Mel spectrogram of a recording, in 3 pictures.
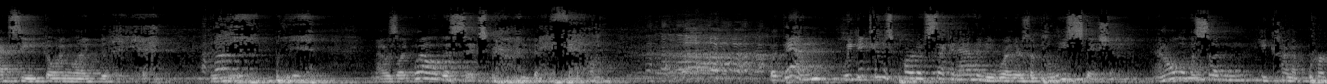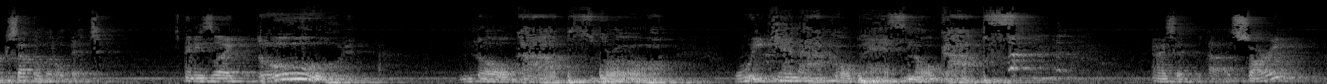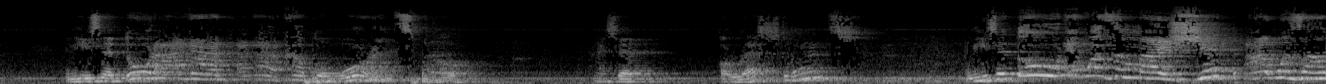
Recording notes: Live From Austin 2! Stories of heartbreak and hilarity from our second visit to the town that keeps it weird.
